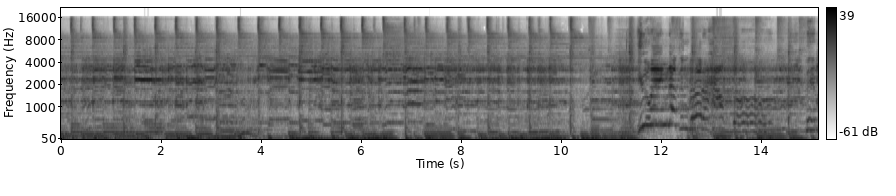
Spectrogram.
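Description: A live rock band plays an instrumental stretch on electric guitars, bass and drums over a steady beat. About twelve seconds in, the bass and drums drop out briefly under a held, wavering note before the full band comes back.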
